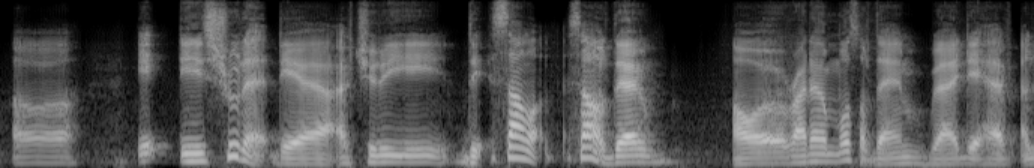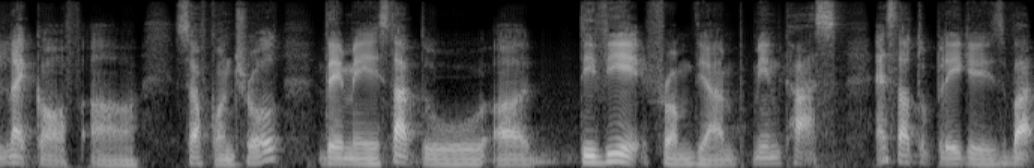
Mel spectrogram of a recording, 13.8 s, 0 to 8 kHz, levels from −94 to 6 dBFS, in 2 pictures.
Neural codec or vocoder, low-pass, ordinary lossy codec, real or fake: codec, 16 kHz, 0.5 kbps, X-Codec, HuBERT features, trained on LibriSpeech; none; none; fake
